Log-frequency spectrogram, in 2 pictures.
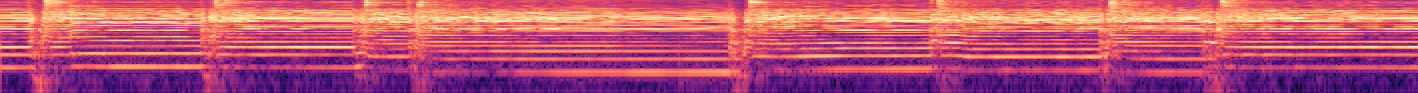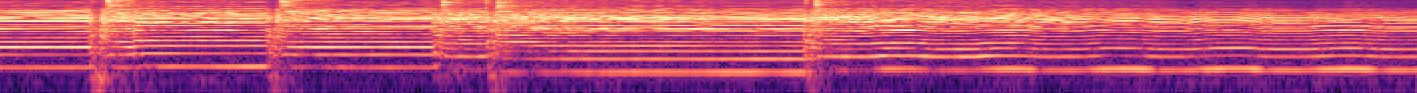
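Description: Distorted electric guitar playing a lead line of held, ringing notes that change every half-second to a second or so. Near the end come repeated half-step string bends and releases, so the pitch wavers up and down.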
